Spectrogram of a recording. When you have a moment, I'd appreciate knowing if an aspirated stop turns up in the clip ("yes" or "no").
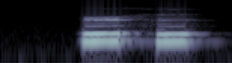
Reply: no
